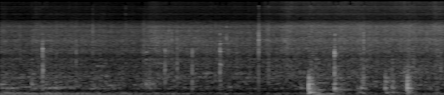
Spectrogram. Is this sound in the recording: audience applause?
no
